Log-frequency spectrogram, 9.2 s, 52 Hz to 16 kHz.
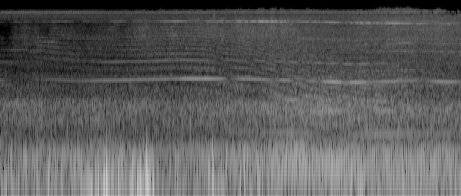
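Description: Blitz RC Works Cessna 182 radio-control scale model flying overhead, its motor and propeller giving a steady high whine that drops slightly in pitch about five seconds in as the plane passes. Gusts of wind buffet the microphone around two and three seconds in.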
